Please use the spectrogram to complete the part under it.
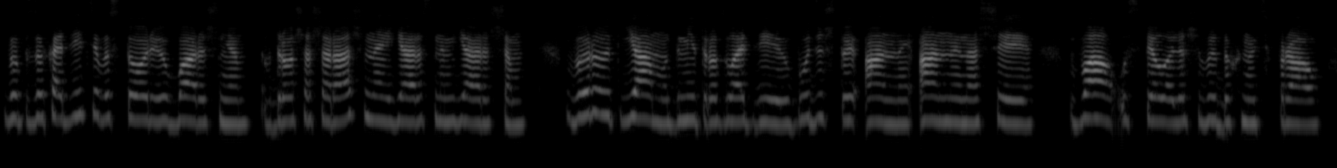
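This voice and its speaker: Young woman declaiming poetry, bright and forceful. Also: on the high side, flat delivery, unhurried. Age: young adult. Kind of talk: dramatic poetry declamation from a book. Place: small room indoors. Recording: dull, lo-fi sound.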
